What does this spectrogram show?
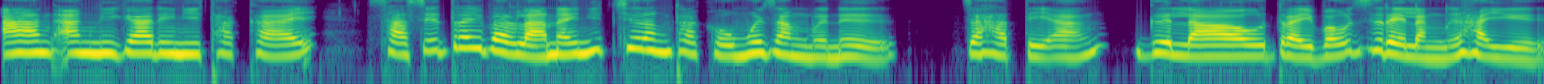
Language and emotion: Bodo, happy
